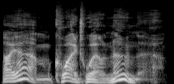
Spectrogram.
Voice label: Male Blood Elf MIRROR GREETINGS

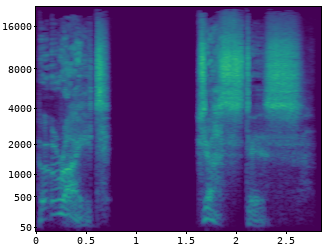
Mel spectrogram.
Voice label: Male Night Elf; Kurtrus

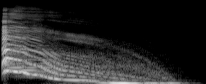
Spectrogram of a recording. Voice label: Female Mech Death

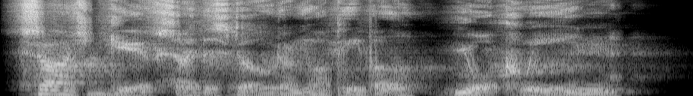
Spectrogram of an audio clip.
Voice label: Male Old God

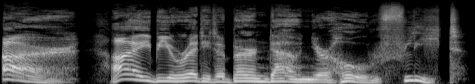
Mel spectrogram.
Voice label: Male Blood Elf; PIRATE DAY

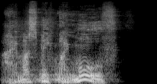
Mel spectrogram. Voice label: Male Ethereal Hero Time

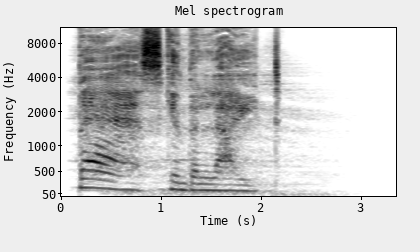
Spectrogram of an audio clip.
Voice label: Male Elemental Attack

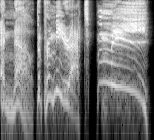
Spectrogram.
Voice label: Male Imp Play

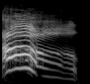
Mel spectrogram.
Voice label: Gnome Emote Death

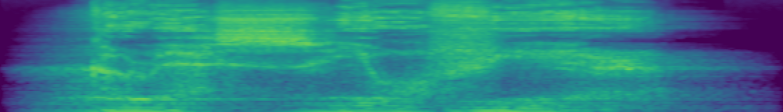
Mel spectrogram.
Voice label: Male Old God In Play

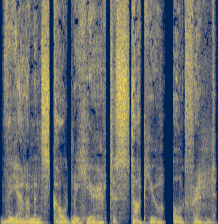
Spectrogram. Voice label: Male Orc; Story Hero Thrall; Story Jaina Mission7 Intro

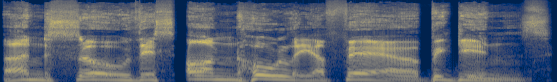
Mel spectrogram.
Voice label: Male Orc Start

